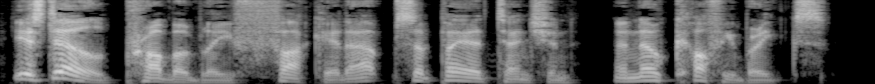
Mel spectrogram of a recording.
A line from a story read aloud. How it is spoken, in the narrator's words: he grumbled, as he fought to maintain a straight face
